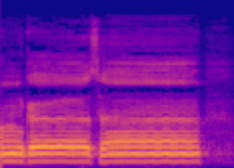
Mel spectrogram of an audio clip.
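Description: A male voice chanting a Tibetan Buddhist prayer to Tara in long, steady held notes, breaking briefly twice.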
